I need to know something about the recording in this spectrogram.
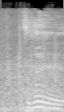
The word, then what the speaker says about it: Vril: So for an example, if you want to look at it a bit closely, like Vril, right? The V pronounced as F for Fehu, which means it's the fire which creates and destroys.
